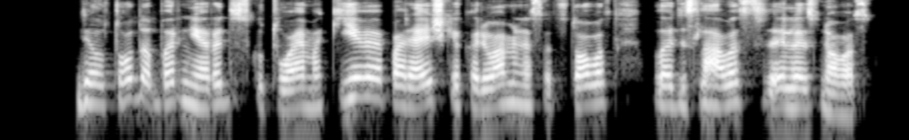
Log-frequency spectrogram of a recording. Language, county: Lithuanian, Kaunas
